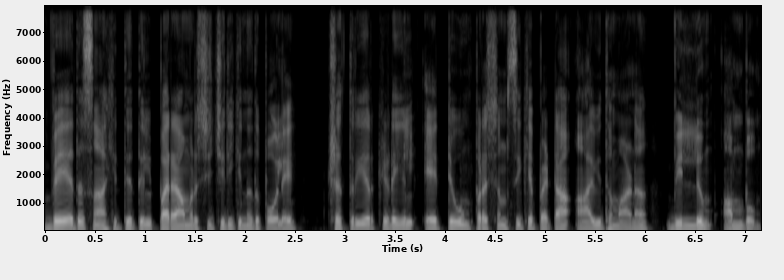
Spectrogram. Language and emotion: Malayalam, neutral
